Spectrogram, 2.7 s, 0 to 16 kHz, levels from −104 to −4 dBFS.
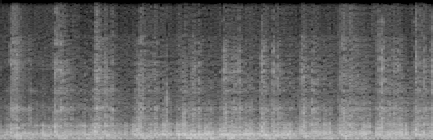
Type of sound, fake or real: real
